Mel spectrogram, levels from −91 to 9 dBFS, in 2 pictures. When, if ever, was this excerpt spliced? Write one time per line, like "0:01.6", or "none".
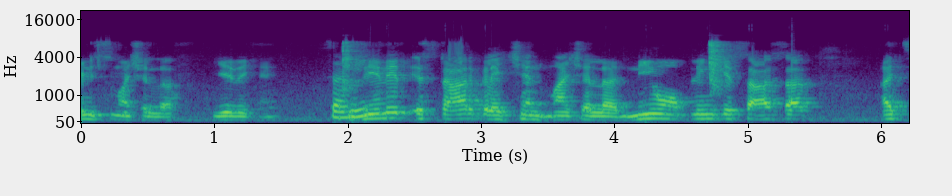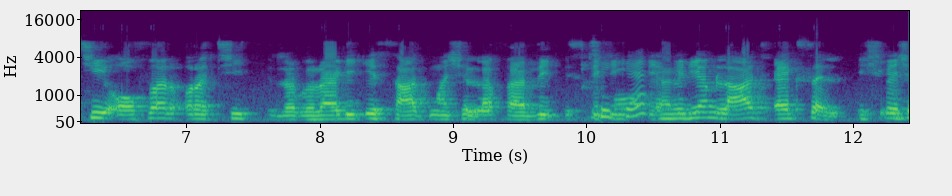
0:10.5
